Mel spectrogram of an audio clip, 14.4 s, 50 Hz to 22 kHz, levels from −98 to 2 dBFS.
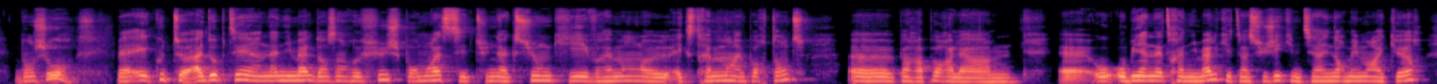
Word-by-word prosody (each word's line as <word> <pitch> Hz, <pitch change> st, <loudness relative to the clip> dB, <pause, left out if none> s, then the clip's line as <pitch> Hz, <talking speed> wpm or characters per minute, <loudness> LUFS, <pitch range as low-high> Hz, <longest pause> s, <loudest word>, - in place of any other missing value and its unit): Bonjour, 130 Hz, -6 st, -1 dB, 0.4 s
bah, 160 Hz, 0 st, +1 dB
écoute 205 Hz, +3 st, 0 dB
adopter 200 Hz, +3 st, +4 dB
un 175 Hz, -1 st, 0 dB
animal 180 Hz, +1 st, +3 dB
dans 170 Hz, +1 st, -2 dB
un 170 Hz, -, -5 dB
refuge 170 Hz, +6 st, -3 dB
pour 160 Hz, -4 st, -4 dB
moi, 185 Hz, +3 st, +2 dB
c'est 165 Hz, -5 st, 0 dB
une 165 Hz, +1 st, -2 dB
action 165 Hz, +4 st, 0 dB
qui 175 Hz, -2 st, -2 dB
est 165 Hz, -, 0 dB
vraiment, 165 Hz, +2 st, -2 dB
heu, 150 Hz, -1 st, +1 dB
extrêmement 165 Hz, +4 st, -1 dB
importante, 175 Hz, +7 st, -3 dB, 0.5 s
heu, 160 Hz, -1 st, +2 dB
par 165 Hz, -1 st, -1 dB
rapport 160 Hz, +3 st, -2 dB
à 155 Hz, -, +1 dB
la 140 Hz, -1 st, 0 dB
mmh 140 Hz, 0 st, -4 dB, 0.4 s
heu, 290 Hz, -1 st, 0 dB
au 165 Hz, -, +3 dB, 0.2 s
au 170 Hz, -, +5 dB
bien-être 175 Hz, 0 st, +3 dB
animal 165 Hz, +5 st, +3 dB
qui 205 Hz, -, -4 dB
est 165 Hz, 0 st, -5 dB
un 160 Hz, -, 0 dB
sujet 160 Hz, +3 st, -1 dB
qui 175 Hz, -1 st, -6 dB
me 155 Hz, -, 0 dB
tient 160 Hz, +1 st, -1 dB
énormément 165 Hz, 0 st, 0 dB
à 155 Hz, -1 st, 0 dB
cœur. 180 Hz, +6 st, -1 dB
165 Hz, 170 wpm, -26 LUFS, 160-180 Hz, 0.5 s, au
